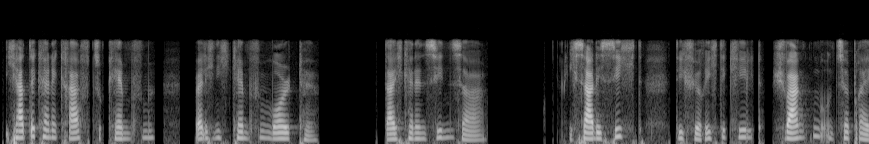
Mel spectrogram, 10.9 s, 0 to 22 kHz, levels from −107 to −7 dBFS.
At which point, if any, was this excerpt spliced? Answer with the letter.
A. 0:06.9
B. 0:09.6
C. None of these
B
